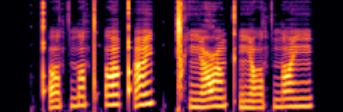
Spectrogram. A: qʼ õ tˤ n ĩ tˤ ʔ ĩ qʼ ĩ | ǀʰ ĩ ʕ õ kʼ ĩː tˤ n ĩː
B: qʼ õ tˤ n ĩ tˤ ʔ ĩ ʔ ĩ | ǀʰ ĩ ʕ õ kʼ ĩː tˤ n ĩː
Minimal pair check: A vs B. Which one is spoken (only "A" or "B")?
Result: A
